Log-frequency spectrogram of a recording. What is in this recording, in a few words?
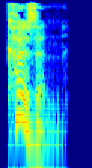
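"cozen", British English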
